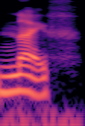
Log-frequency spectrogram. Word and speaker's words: knife: And you see a similar anatomical simplification in words like knife, knight, and gnaw. With the silent K and G. Yes. Hundreds of years ago, the initial K and G in those words were fully pronounced.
